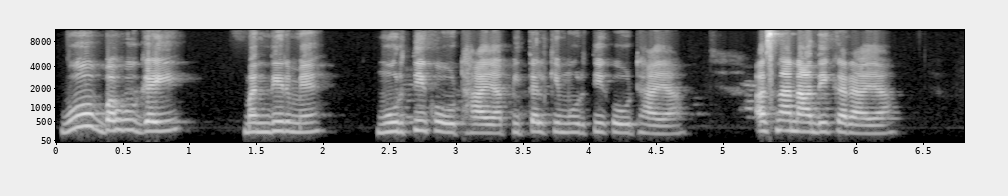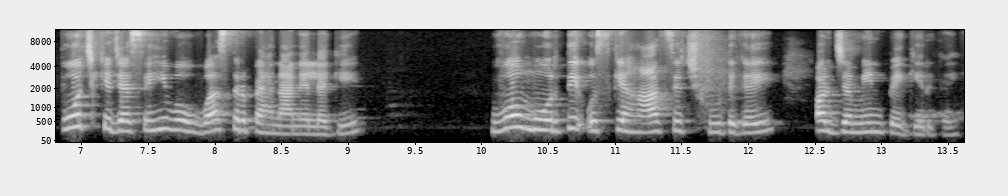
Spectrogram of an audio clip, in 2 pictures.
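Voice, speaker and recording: A woman's voice: a little high, measured pace, a little mellow. A woman narrating a devotional folk story in an earnest, dramatic way.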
